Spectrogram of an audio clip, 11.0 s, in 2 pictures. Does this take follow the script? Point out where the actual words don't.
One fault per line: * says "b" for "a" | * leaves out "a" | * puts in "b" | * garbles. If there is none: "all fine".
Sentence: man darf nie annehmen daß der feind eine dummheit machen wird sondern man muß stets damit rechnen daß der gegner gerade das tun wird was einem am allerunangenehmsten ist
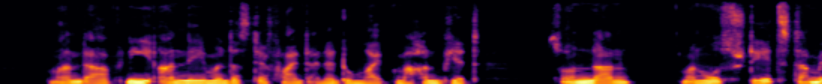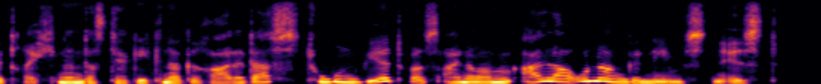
all fine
